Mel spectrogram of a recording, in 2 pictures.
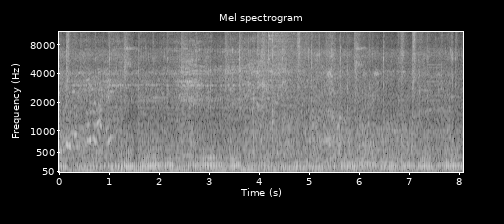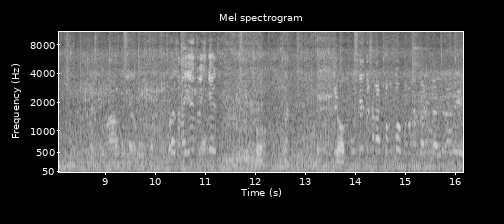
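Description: Busy street ambience: a steady low rumble of motorcycle and tricycle engines, with scattered voices of passers-by, more of them in the second half.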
